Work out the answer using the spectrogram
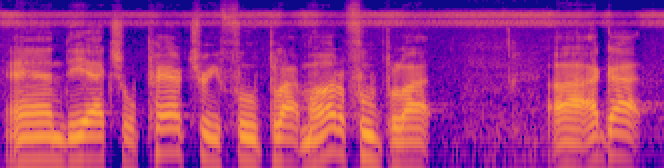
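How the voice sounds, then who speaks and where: A man's voice: medium pitch, normal speed, darkish tone, poor audio. Nasal-sounding man outdoors. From Georgia, US. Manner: rambling, folksy, with many fillers. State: nasal from a cold. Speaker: outdoors channel host. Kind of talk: casual vlog talk to camera. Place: outdoors in a rural field. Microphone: camera on a tripod.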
